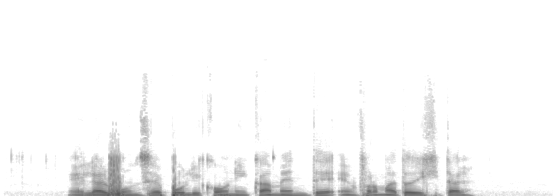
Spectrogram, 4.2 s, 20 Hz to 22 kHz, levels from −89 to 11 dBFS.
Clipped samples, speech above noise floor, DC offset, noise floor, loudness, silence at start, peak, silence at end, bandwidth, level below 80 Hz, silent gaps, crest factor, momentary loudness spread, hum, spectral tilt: under 0.1%; 43 dB; under 0.1%; -76 dBFS; -34 LUFS; 0.5 s; -14 dBFS; 0.6 s; 11.5 kHz; -60 dBFS; none; 20 dB; 8 LU; none; -8 dB/octave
